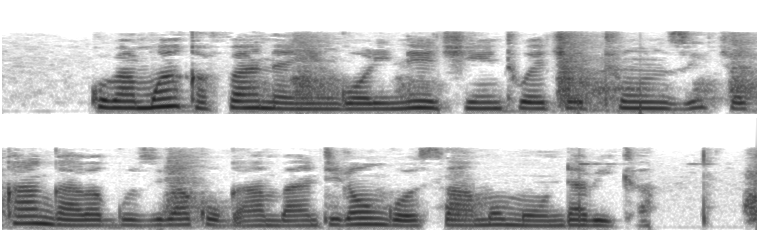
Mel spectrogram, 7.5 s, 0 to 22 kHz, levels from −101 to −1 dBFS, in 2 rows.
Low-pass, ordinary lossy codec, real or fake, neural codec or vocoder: 7.2 kHz; MP3, 64 kbps; real; none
